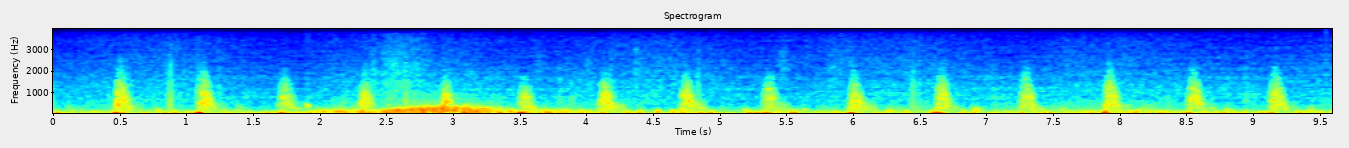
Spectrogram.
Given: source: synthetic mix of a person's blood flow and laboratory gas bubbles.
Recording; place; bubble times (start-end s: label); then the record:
Doppler ultrasound of blood flow; subclavian vein
1.93-1.98 s: bubbles
From the record:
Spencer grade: 2 (many but less than half of the cardiac periods contain bubble signals, singularly or in groups); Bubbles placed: anywhere in the cardiac cycle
